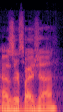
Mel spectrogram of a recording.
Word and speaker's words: Azerbaijan: And then poor Argentina, Australia, and Azerbaijan. I don't know how to say it. Azerbaijan?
